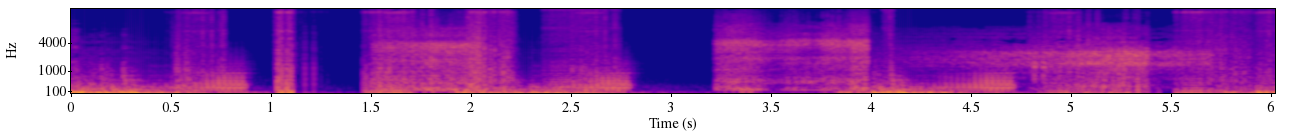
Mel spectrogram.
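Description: Channel intro sound design: loud deep bass hits under harsh noisy glitch effects, cutting off abruptly into brief silences twice, just after one second and again near three seconds.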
